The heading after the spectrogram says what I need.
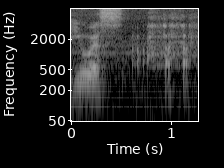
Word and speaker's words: ius: and Aquicum Reputamus, 1534, document the Portuguese IUS, or we call it US. This is spelled I-U-S.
